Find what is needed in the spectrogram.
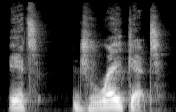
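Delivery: Dracut said slowly as DRAY-cut; slow local Dracut; correct Dracut. Shown as a demonstration. Teaching a viewer the local Dracut, slow and clear. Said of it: "It is not Dracut or Dracut".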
